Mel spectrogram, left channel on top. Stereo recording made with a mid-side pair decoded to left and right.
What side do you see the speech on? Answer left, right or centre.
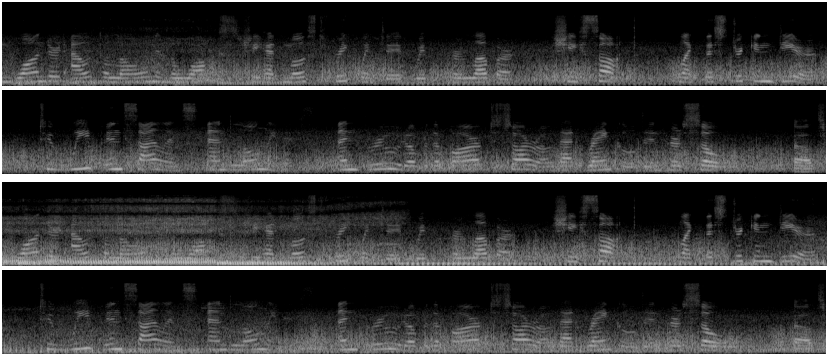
centre.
